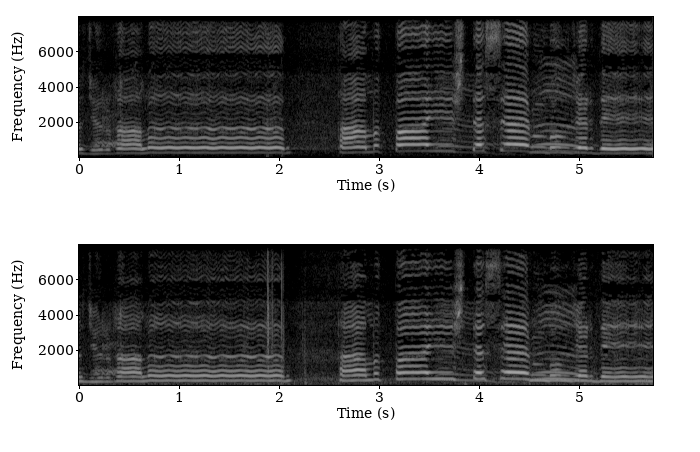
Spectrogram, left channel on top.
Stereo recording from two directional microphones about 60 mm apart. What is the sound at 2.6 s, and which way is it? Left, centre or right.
Speech, left.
